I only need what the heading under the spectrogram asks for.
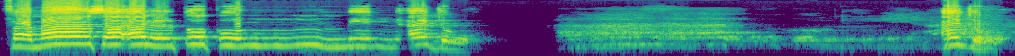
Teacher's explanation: Maka ra tu kata ulama kena baca tebal. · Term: ra tebal, R tebal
